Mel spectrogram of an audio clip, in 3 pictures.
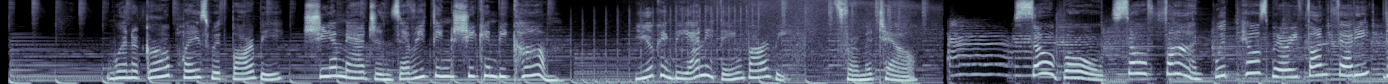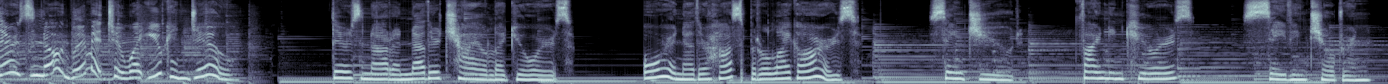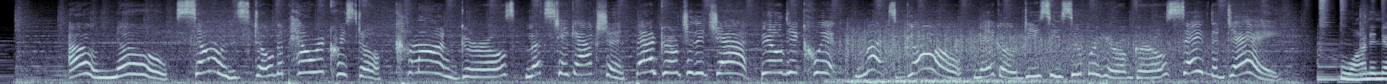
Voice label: Commercial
